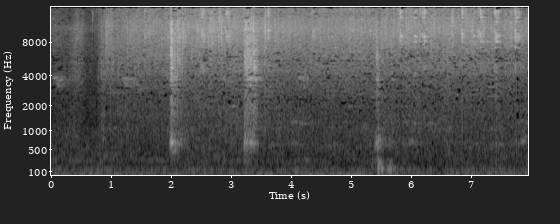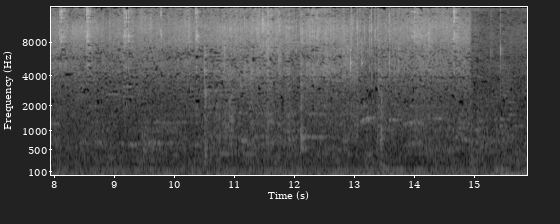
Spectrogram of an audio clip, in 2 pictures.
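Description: Ghee sizzling steadily under a stuffed pea paratha frying on a tawa, with a few sharp clicks along the way. The sizzle drops away shortly before the end.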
